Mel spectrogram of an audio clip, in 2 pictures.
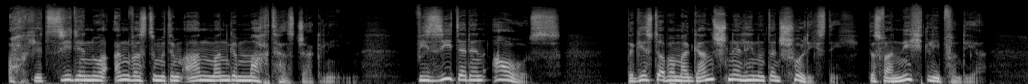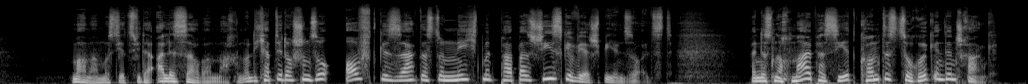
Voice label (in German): synchron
